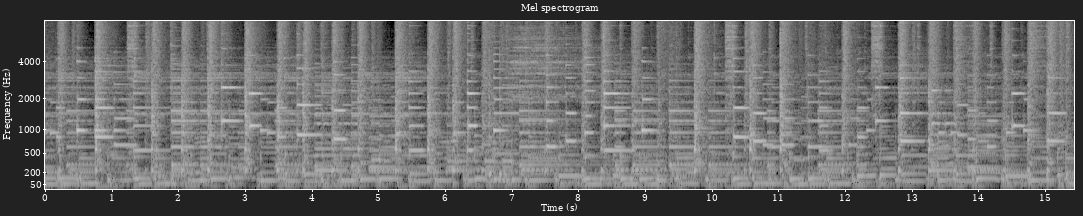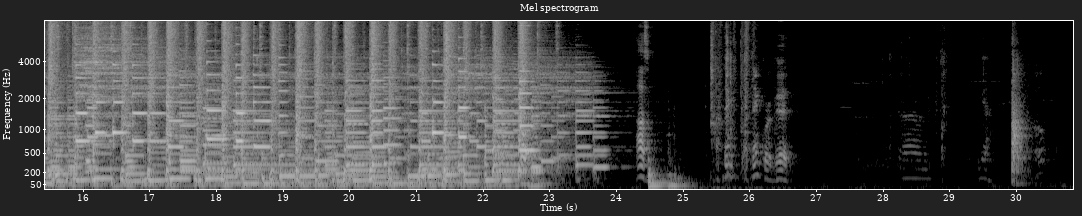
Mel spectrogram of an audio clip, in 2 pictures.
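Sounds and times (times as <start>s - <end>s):
jazz music: 0.0s - 24.5s.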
